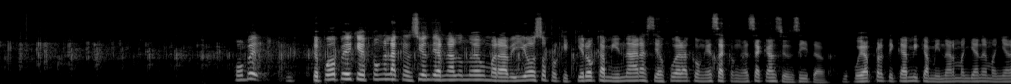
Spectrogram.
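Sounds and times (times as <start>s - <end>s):
crowd applause: 0.0s - 6.6s
speech: 2.4s - 10.1s.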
